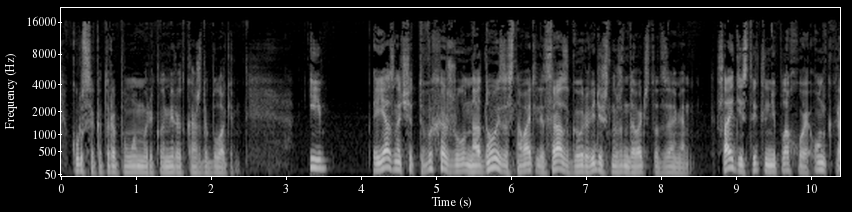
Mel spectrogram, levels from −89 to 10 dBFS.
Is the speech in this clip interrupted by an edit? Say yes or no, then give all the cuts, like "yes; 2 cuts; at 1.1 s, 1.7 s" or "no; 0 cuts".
yes; 1 cut; at 8.7 s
